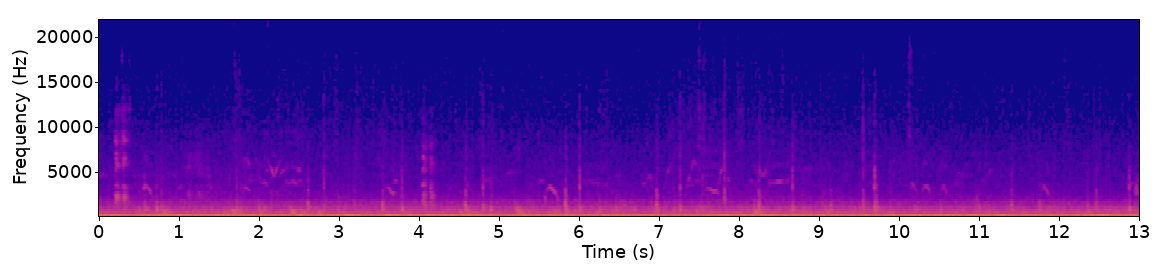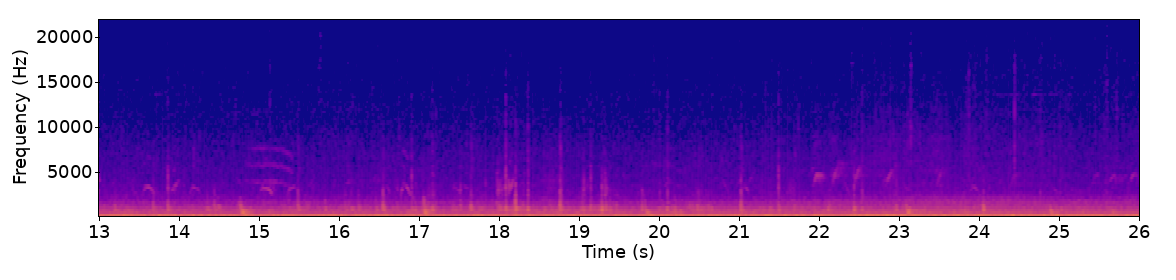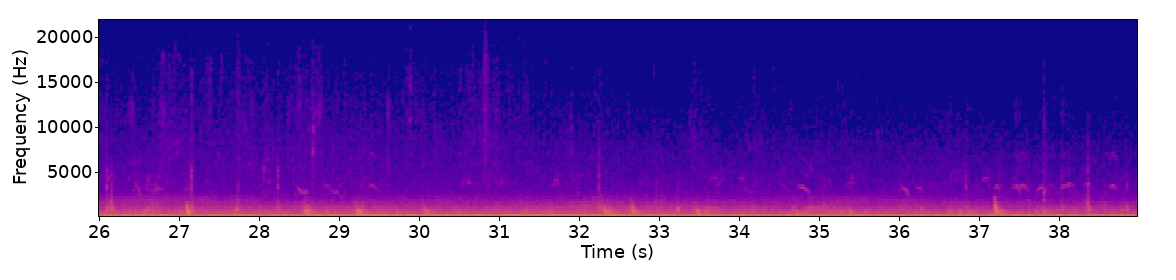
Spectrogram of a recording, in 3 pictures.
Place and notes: Ice covers the Seoksa river bank to bank at the river-mouth and starts to grow out into Chuncheon lake.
